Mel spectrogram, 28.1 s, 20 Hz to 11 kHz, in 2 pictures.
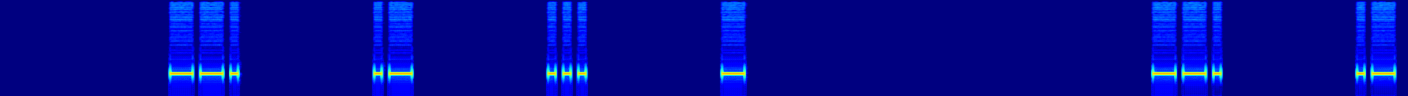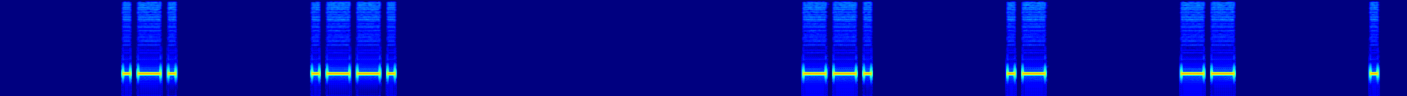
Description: Morse code, heard as a keyed tone, about 16 wpm, spaced as for 5 wpm, 800 Hz. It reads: GAST GARP GAME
